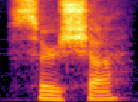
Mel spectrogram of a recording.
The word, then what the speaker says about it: Saoirse: Saoirse. So S-A-O-I-R is Sir. That's very, very, very different from English pronunciation.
